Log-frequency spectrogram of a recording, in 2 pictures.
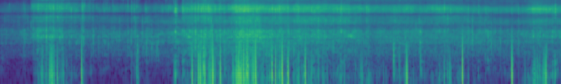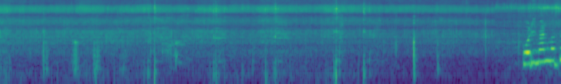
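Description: Raw tomato and green chilli hit a hot pan with ginger-garlic paste, crackling loudly as they go in and then settling into a steady sizzle, broken by repeated sharp scrapes of stirring close by.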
